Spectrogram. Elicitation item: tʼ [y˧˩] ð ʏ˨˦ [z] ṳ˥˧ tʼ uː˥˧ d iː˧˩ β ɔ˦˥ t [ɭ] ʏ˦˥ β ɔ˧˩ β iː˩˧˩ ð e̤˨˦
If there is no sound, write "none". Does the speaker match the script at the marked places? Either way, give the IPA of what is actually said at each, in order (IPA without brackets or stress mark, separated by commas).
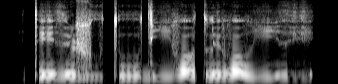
e˧˩, ʐ, l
